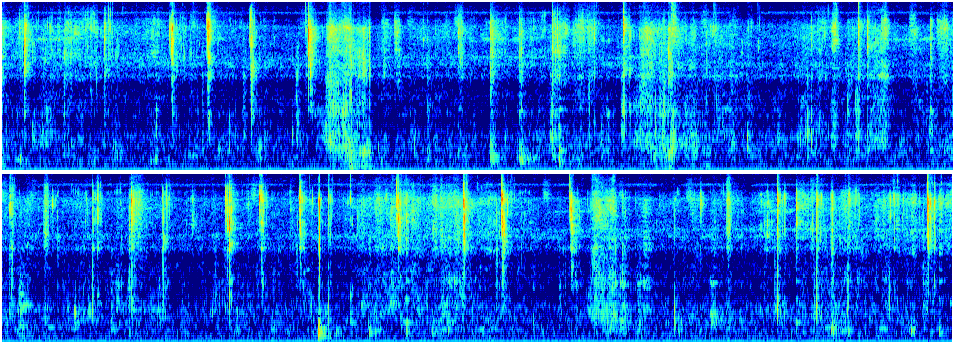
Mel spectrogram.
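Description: Close-up eating sounds: a person chewing mouthfuls of rice and chicken curry eaten by hand, with many small, irregular wet clicks, and fingers working the rice on a steel plate.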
